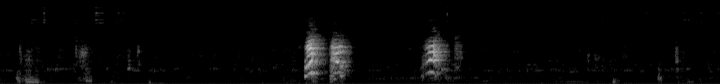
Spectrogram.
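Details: German shepherd puppy playing with a six-year-old Basenji and pit bull mix sister; two loud, harsh, double-pulsed barks about a second apart, surrounded by soft scuffling and faint thumps of play.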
